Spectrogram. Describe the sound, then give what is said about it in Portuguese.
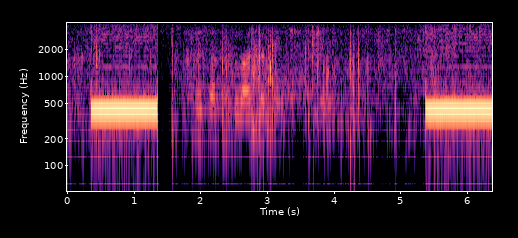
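Telephone ringback tone sounds while a call is being placed: two long, steady, even-pitched beeps about four seconds apart, with people talking between them. “Tá chamando.”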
